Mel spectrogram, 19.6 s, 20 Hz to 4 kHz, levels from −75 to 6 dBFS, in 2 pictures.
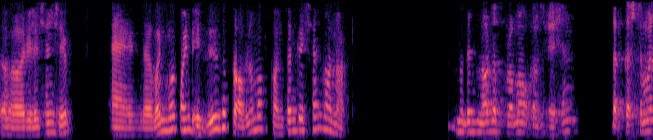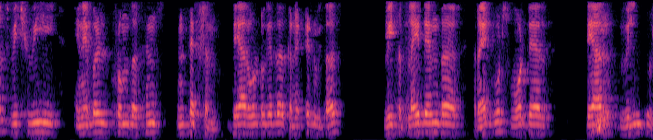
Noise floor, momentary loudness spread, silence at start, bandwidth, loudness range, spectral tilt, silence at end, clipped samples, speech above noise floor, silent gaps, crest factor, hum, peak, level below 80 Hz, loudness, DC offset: under -90 dBFS; 10 LU; 0 s; 4 kHz; 6 LU; -9 dB/octave; 0 s; under 0.1%; over 67 dB; 1.18-1.25 s, 1.35-1.45 s, 1.51-1.60 s, 5.40-5.53 s, 5.66-6.68 s; 20 dB; none; -4 dBFS; -68 dBFS; -23 LUFS; under 0.1%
